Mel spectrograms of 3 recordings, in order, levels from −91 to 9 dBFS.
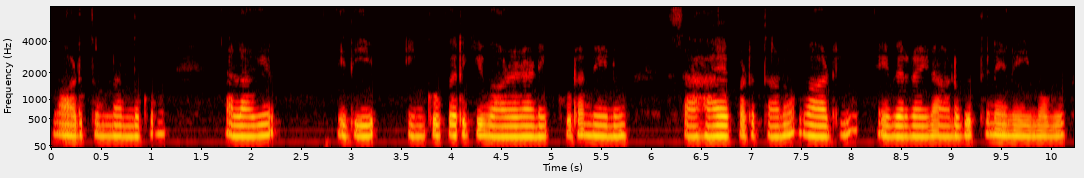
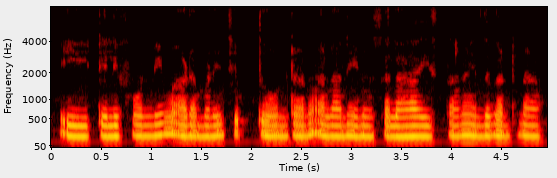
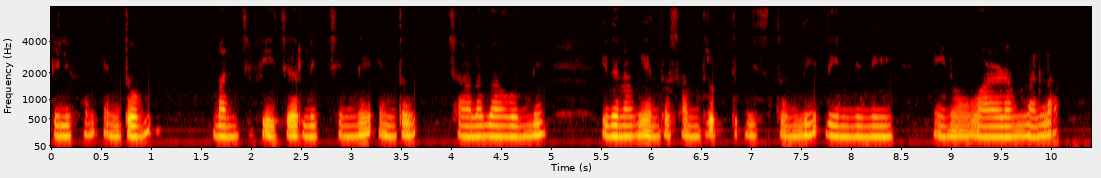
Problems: low volume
